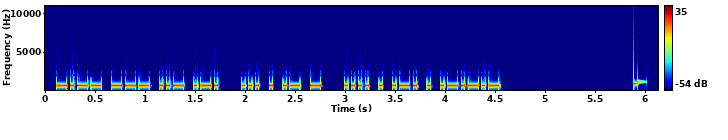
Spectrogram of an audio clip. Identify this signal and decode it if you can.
Morse code, heard as a keyed tone, about 34 wpm, 700 Hz. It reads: YOUR SEAT HERE.
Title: Sentences from Top 1500 Words 35wpm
